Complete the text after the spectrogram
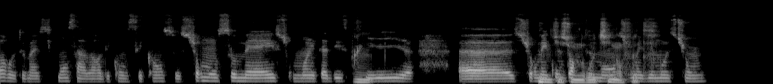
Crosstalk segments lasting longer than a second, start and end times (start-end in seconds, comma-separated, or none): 5.4-6.7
